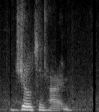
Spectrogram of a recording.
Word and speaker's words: Jotunheim: He's ripped from Asgard to be raised in a world of persistent winter, learning the brutal way of life in Jotunheim. I don't think I pronounced that right. – You did. – I did. Sweet.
